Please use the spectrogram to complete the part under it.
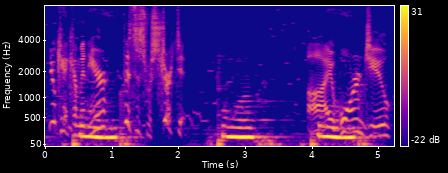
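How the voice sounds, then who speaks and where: A woman's voice: sits low, lively intonation, takes it slowly, music in the background, full character voice. A woman playing a plucky, whiny little male Christmas elf in an audio drama, complaining melodramatically. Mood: feisty, pained.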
